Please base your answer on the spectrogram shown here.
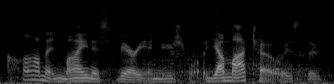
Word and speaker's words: Yamato: i have the very talented and lovely yamamoto did i say that right yamoto no wait yamato too many m's yeah because that's common mine is very unusual yamato is the correct pronunciation okay i followed yamato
